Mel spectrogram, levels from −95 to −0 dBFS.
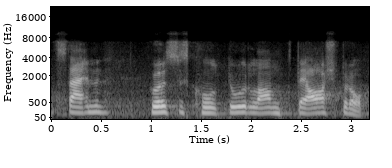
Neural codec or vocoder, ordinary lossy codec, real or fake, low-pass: codec, 16 kHz, 0.8 kbps, ZipCodec; Opus, 32 kbps; fake; 7.2 kHz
